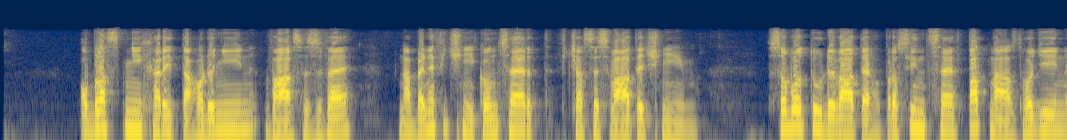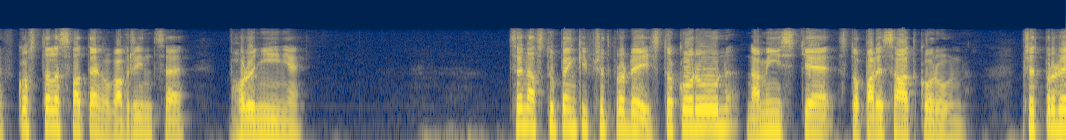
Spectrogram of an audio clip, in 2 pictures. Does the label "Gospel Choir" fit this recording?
Yes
